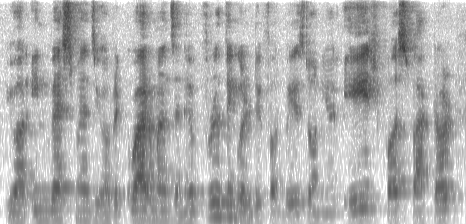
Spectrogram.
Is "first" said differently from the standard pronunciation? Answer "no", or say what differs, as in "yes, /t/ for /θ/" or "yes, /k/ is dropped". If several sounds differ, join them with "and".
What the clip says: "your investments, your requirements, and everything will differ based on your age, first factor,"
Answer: no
